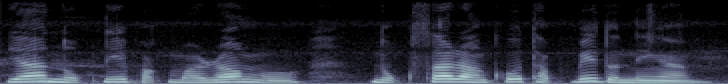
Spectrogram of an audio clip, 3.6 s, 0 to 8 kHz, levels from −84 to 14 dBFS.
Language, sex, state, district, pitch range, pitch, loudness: Garo, female, Meghalaya, West Garo Hills, 205-255 Hz, 230 Hz, -18 LUFS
